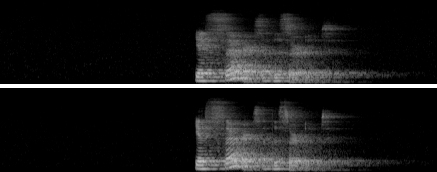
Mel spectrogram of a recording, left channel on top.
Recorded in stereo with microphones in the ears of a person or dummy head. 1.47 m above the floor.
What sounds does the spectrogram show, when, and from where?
1.9 s a woman speaking: 35° right (ahead or behind), 0.7 m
